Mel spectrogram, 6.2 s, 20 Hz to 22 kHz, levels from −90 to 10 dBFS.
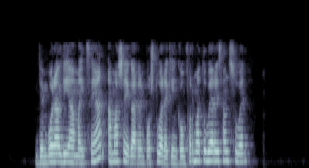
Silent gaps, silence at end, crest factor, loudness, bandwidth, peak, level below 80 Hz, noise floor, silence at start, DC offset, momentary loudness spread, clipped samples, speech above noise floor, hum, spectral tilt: none; 1.25 s; 16 dB; -17 LUFS; 8 kHz; -2 dBFS; -60 dBFS; -83 dBFS; 0.7 s; under 0.1%; 7 LU; under 0.1%; 67 dB; none; -5 dB/octave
